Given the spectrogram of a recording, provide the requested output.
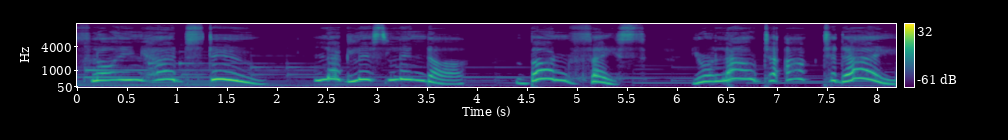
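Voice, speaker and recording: At a very slow pace, a female-sounding put-on character voice speaks at an extremely high pitch, with faint music in the background. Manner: yelling like a general, commanding.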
